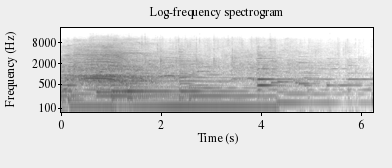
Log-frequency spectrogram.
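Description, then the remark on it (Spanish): An audience erupts in cheering and shouting over sustained organ chords, the crowd noise loudest in the first two seconds before fading as the held keyboard tones carry on. “Tienes un grito de victoria, aleluya.”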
